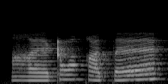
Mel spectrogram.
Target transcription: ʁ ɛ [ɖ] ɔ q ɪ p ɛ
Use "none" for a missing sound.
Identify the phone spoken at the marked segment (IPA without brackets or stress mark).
ʈ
